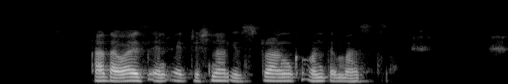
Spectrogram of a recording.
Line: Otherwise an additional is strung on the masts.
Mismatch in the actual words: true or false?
false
